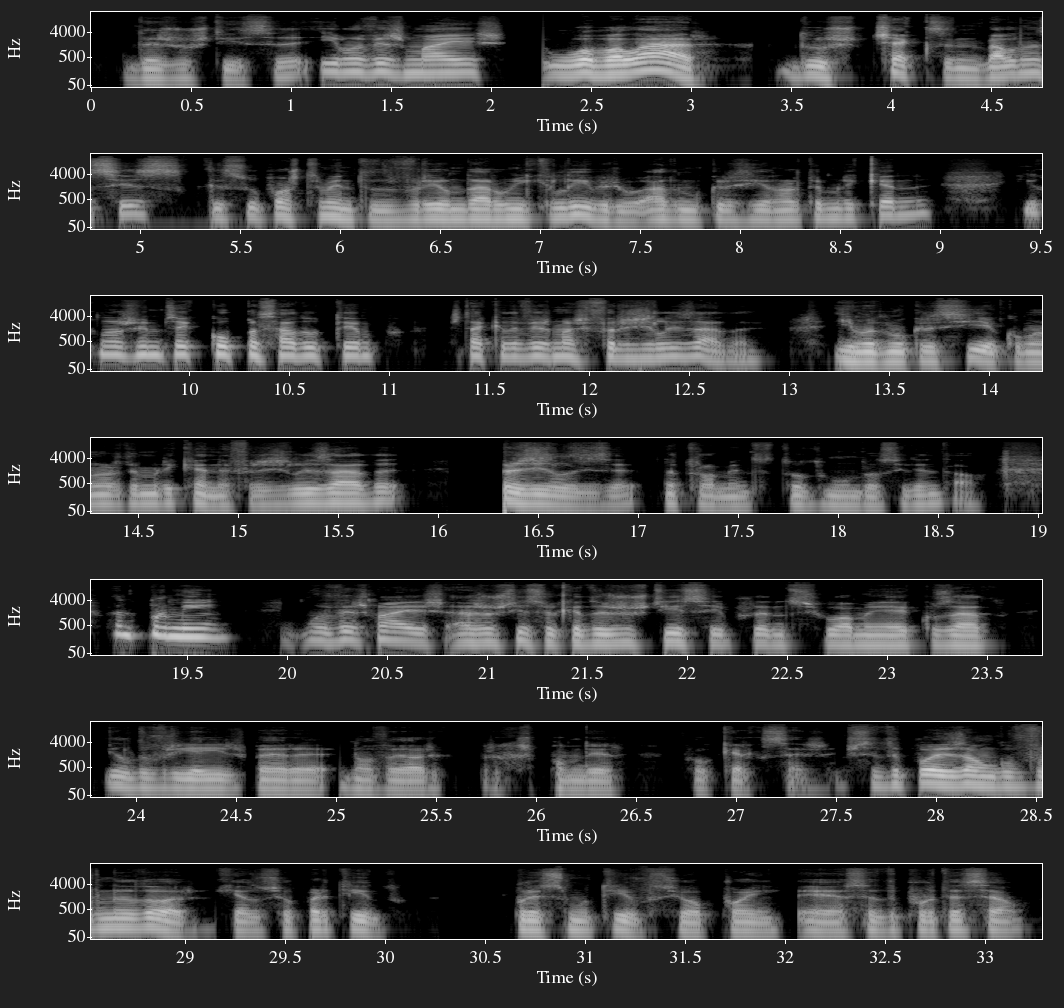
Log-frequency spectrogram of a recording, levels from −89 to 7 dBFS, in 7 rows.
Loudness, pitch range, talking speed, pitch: -26 LUFS, 100-135 Hz, 180 wpm, 110 Hz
